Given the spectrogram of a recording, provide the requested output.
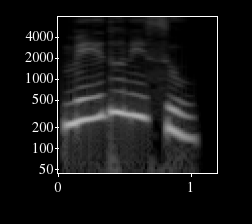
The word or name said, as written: ಮೆಯ್ದುನಿಸು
